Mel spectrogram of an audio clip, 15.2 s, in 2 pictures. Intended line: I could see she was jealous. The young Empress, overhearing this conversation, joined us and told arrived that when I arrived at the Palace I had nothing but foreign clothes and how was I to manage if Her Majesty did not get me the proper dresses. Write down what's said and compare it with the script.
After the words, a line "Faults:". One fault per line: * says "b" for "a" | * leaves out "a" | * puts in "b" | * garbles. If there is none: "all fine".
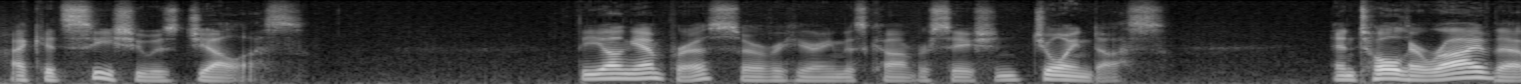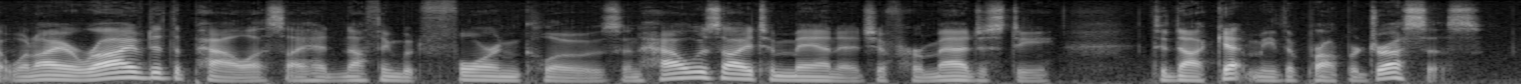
I could see she was jealous. The young Empress, overhearing this conversation, joined us and told arrived that when I arrived at the Palace I had nothing but foreign clothes and how was I to manage if Her Majesty did not get me the proper dresses.
Faults:
all fine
